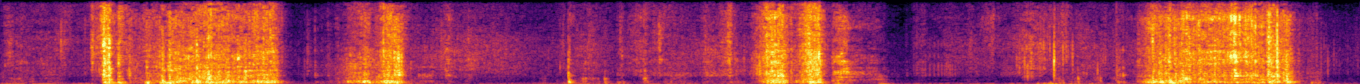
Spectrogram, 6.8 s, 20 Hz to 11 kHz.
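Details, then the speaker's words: 2009 Nissan Murano before repair: loud raspy blats on each throttle blip, dropping to a low rumble between, sounding like a stock car. The rusty exhaust pipe is possibly snapped in half and leaking, with steam escaping there. "Well, I imagine you could hear it. Sounds a bit like an like a stock car right now."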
